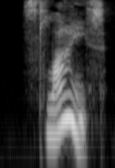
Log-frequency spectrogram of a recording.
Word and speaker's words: slice: 슬라이스 땡 슬라이스 딩동댕 네 슬라이스 슬라이스 슬라이스 이렇게 S와 L이라는 자음들이 조합이 되어 있으니까 슬라이스, slice, sl, sl, sl 이렇게 발음 처리를 해주셔야 되겠습니다.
